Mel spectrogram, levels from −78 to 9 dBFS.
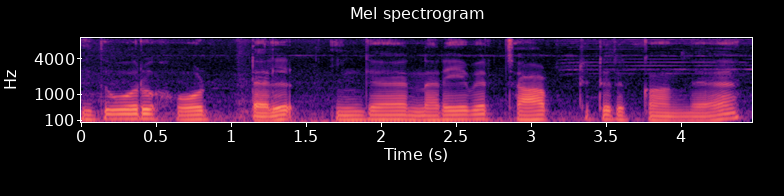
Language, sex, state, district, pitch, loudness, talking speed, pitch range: Tamil, male, Tamil Nadu, Kanyakumari, 115 Hz, -18 LUFS, 105 wpm, 110-125 Hz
